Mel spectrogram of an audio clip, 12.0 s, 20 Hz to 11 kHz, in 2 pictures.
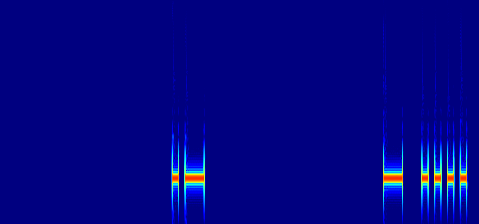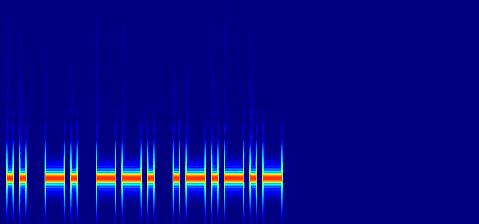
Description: Morse code, heard as a keyed tone, about 15 wpm, 700 Hz. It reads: A THING.
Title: 4x Word-Spacing - Sentences from Top 200 Words - 15wpm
